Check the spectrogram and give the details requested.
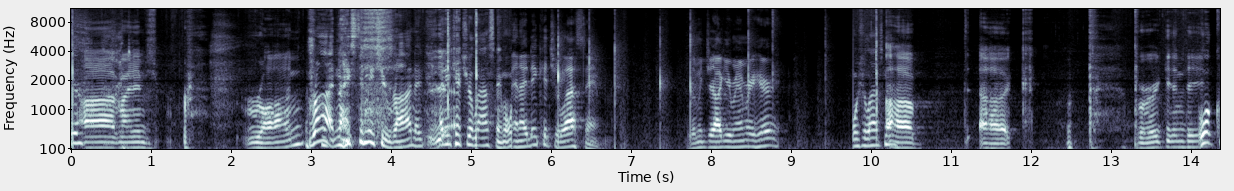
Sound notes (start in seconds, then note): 5.3 snap!; 6.0 continuous snaps; 6.4 snap! snap!snap! snap! snap!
